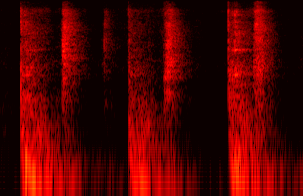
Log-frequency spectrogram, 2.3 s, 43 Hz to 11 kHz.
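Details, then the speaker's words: Car being rocked by hand: three dull clunks about 0.8 s apart, one per rock, over near silence; a friend looking between the wheel spokes saw the brake pads moving; loose brake pads shifting in the caliper. "Et il se baisse, il regarde entre les bâtons. Et il se trouve qu'il a vu que mes plaquettes bougeaient."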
